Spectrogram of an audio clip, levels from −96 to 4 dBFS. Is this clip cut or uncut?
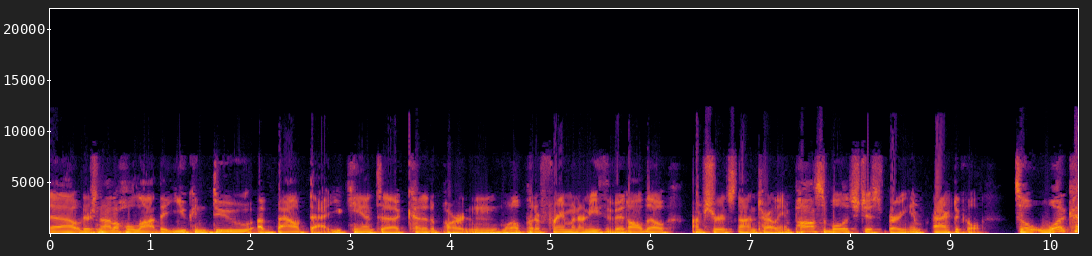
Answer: uncut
